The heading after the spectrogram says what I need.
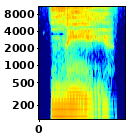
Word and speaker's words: knee: Knee. The K is silent.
